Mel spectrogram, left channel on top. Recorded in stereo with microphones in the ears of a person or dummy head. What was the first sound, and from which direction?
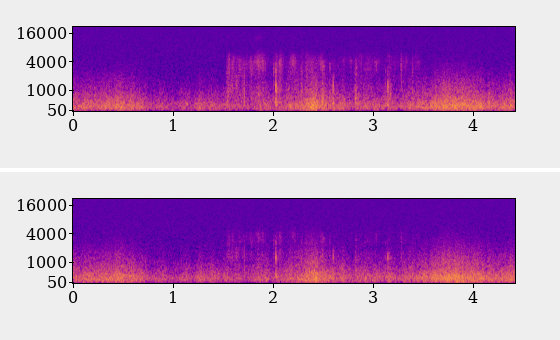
Running footsteps, 35° left (ahead or behind).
